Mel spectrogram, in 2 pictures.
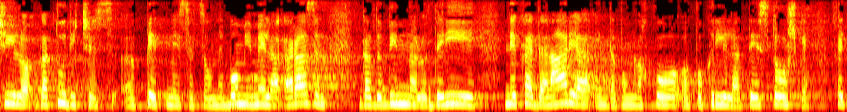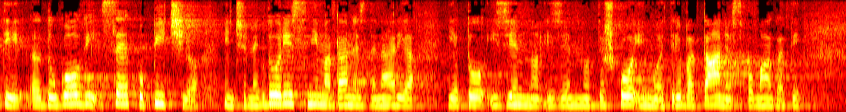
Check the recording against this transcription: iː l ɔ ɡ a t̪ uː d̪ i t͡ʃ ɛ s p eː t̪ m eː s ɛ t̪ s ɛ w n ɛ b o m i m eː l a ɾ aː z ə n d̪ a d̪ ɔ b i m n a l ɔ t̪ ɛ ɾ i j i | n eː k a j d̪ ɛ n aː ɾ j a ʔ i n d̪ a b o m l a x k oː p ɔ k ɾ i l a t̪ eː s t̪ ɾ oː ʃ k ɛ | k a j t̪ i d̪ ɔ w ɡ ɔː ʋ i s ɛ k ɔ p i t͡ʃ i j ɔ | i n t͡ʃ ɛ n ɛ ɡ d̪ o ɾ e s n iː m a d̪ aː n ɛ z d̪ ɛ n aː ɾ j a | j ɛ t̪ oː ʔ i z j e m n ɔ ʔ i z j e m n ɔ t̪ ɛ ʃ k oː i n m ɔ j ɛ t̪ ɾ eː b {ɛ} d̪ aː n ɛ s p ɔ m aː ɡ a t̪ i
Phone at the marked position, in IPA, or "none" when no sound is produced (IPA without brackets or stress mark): a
